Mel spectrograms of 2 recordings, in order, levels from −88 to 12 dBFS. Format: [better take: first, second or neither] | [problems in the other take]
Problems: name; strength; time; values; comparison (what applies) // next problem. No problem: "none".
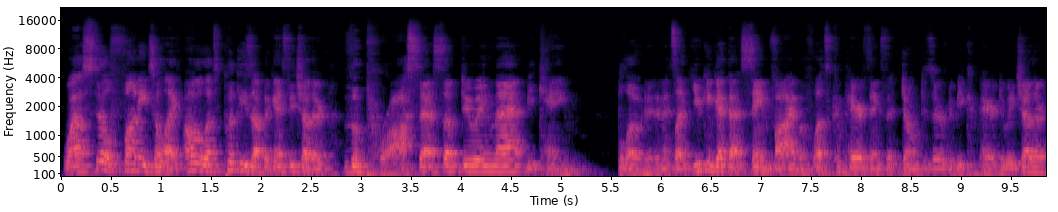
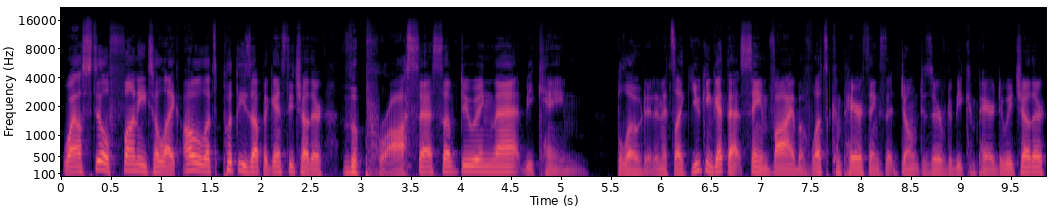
second | off-mic speech; far // room echo; slight; dies away in 0.3 s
